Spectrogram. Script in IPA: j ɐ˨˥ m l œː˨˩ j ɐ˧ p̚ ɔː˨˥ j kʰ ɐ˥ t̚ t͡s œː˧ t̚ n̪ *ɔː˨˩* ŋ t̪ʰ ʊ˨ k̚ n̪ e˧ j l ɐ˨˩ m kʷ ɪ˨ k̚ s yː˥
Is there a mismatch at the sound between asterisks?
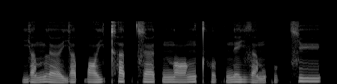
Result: yes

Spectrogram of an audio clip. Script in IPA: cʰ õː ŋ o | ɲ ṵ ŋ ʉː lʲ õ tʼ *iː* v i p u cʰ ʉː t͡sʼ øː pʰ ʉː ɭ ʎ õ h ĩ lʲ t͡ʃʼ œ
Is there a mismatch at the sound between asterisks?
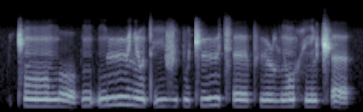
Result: no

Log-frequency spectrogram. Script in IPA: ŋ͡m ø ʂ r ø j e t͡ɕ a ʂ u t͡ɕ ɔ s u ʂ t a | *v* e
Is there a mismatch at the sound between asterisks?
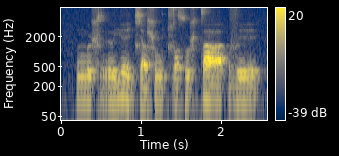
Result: no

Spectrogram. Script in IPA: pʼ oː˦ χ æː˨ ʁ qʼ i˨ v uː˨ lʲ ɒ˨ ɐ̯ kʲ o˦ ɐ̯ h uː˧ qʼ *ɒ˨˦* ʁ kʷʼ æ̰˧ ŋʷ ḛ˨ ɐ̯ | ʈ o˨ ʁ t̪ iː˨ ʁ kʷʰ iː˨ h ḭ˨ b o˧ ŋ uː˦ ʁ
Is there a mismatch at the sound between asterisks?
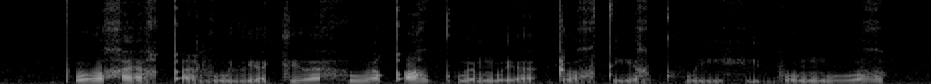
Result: yes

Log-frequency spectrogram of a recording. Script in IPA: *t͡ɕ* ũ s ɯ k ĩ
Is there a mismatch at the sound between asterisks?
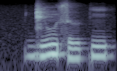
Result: yes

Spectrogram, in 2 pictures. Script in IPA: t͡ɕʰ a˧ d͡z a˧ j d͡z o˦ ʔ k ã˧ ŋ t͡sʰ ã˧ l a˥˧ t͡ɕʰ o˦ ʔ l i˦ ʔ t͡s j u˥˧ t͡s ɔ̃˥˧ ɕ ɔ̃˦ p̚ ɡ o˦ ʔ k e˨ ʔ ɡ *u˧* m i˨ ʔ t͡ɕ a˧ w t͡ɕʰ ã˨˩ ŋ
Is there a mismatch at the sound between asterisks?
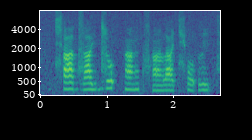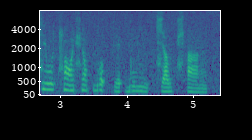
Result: no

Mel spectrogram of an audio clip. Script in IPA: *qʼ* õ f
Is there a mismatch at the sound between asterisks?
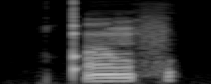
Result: no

